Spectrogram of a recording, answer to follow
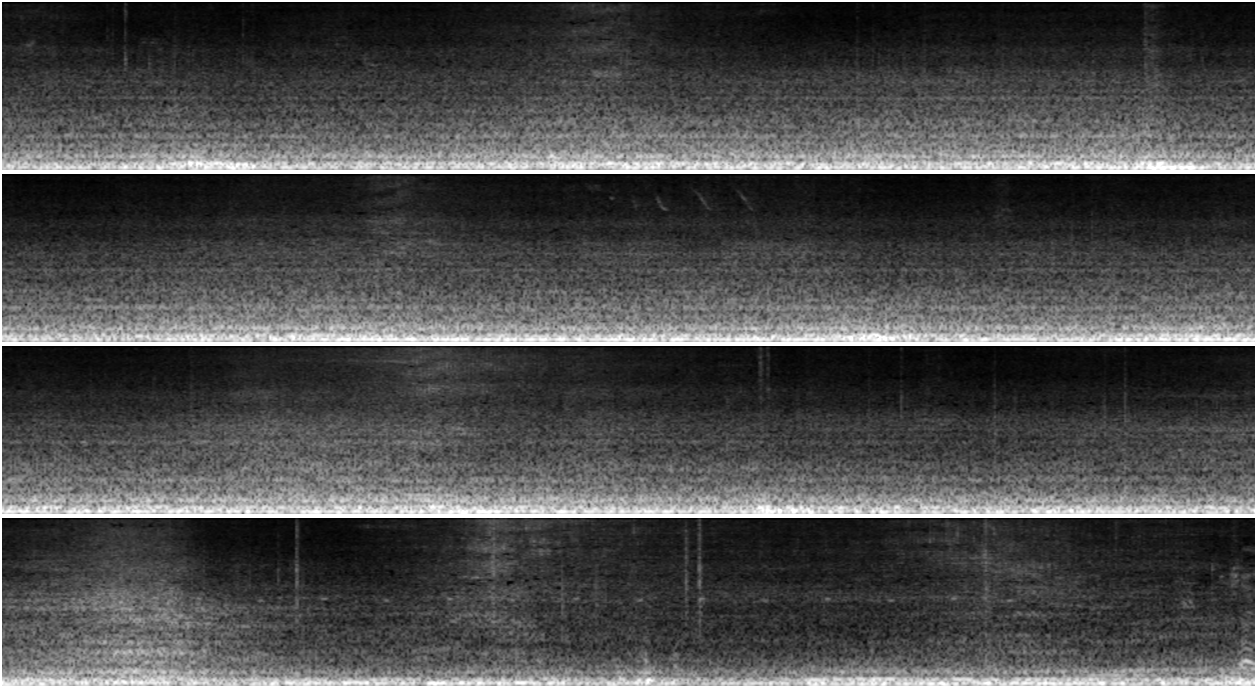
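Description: Moving car heard from inside the cabin: a steady low rumble of engine and road noise, with a few brief swells of louder noise from passing traffic.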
